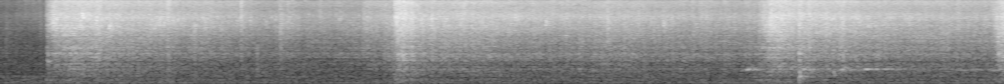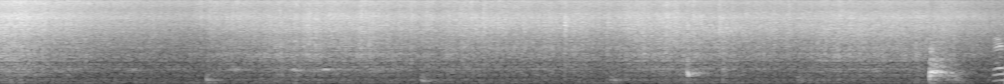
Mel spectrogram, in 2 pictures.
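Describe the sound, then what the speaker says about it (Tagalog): Blanched, already cooked potato slices fry and brown in a hot pan, giving a steady hissing sizzle with occasional soft scrapes and stirring clicks, close and fairly loud without speech. "that is our potato slice that is already cooked, but I'm still going to brown it"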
